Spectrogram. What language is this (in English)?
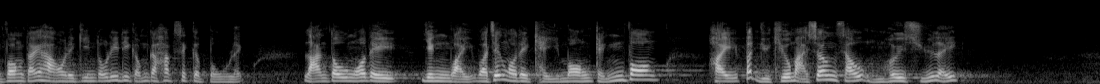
Cantonese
